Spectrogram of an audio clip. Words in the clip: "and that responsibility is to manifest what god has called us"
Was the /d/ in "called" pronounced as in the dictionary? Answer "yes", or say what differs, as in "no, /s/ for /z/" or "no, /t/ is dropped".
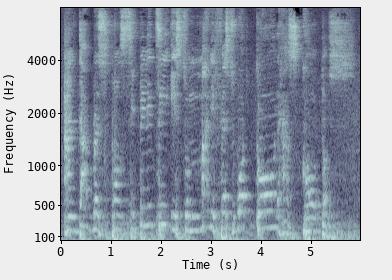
yes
